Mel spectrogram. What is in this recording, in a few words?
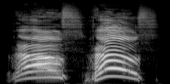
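Medic battle cry, Russian; Голосовые команды медика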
